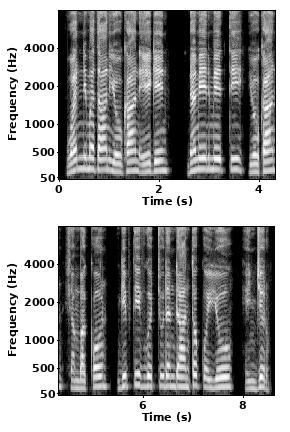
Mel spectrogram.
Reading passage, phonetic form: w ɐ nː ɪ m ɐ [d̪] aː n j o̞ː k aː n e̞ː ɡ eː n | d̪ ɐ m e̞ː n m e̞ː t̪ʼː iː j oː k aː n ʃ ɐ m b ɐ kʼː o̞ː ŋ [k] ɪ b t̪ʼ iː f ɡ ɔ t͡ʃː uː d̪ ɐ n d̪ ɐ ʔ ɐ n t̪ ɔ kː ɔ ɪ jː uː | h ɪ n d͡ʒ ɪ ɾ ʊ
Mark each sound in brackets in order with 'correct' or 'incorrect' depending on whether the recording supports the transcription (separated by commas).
incorrect, incorrect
